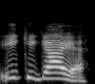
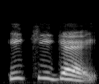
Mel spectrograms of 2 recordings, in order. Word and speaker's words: ikigai: Barbara would pronounce it Ikigaya. How's that? Ikigaya. That sounds pretty good to me, but I don't know how close it is. Oh, she's gonna show me. Ikigai.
